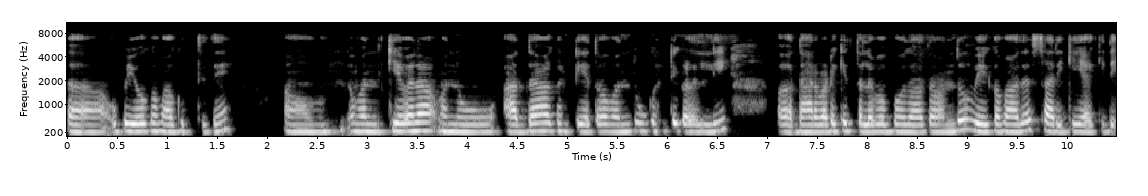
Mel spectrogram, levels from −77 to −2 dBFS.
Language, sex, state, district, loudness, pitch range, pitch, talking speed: Kannada, male, Karnataka, Dharwad, -14 LUFS, 210-230 Hz, 220 Hz, 95 wpm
